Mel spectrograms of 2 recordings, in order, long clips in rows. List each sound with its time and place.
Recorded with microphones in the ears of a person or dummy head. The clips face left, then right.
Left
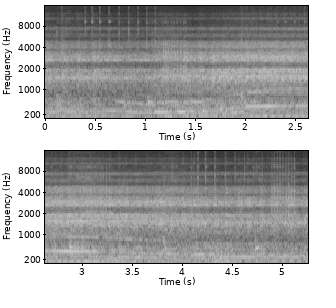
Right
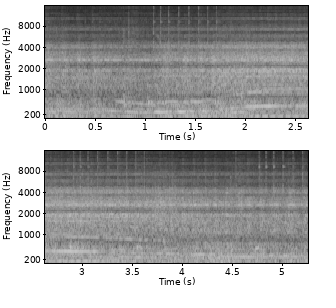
0.0 s an engine running: 5° left (ahead or behind)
